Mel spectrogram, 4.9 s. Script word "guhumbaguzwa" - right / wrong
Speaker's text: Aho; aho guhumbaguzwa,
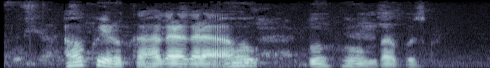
right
